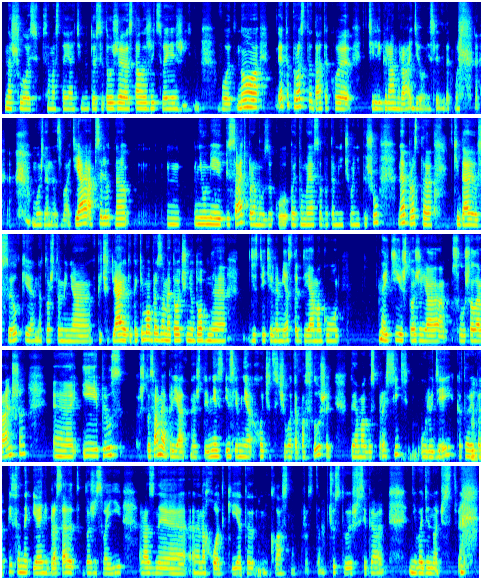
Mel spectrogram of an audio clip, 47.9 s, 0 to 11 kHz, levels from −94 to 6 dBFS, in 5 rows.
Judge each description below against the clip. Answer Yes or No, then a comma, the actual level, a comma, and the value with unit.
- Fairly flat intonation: Yes, narrow, 1.9 semitones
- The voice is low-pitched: No, medium, 170 Hz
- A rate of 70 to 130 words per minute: Yes, average, 125 wpm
